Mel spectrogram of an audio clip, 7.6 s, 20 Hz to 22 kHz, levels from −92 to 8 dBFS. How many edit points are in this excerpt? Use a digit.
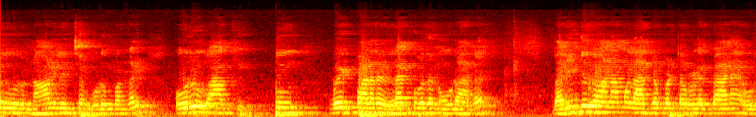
1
